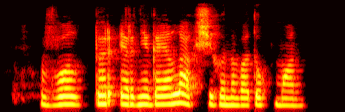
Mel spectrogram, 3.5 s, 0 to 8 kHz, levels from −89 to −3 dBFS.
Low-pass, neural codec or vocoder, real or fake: 7.2 kHz; none; real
